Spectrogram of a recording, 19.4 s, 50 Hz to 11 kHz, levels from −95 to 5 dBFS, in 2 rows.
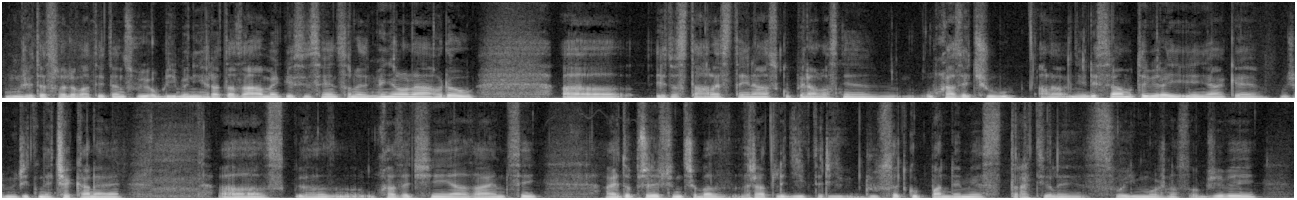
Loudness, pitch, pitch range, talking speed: -22 LUFS, 105 Hz, 100-110 Hz, 150 wpm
